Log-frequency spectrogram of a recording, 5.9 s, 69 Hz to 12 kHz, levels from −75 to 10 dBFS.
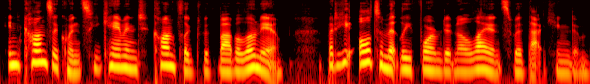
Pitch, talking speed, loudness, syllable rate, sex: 175 Hz, 175 wpm, -18 LUFS, 6.2 syllables/s, female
